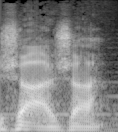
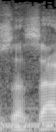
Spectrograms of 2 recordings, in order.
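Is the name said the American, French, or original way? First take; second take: original; French. First: The name is pronounced in its original way. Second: The name is pronounced in a French-like way. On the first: This is the correct pronunciation. The speaker calls it right. "la pronuncia esatta sarebbe Zsa" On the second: This is how Italians usually say it. The speaker calls it wrong. "la pronunciamo un pochino alla francese"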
